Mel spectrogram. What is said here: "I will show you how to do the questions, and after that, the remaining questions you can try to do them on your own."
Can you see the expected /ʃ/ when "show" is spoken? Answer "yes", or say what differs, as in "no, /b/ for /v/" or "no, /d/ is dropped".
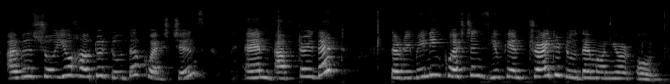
yes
